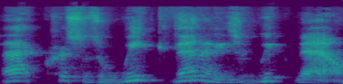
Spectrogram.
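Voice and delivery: normal talking voice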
